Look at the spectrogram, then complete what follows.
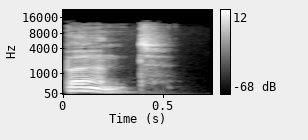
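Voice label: "burnt", British English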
